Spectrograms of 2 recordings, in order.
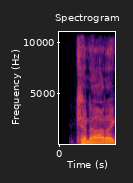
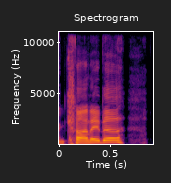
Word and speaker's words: Kaneda: It's not Kanata. It's either Kaneda or Kaneda, but it's spelled K-A-N-E-D-A.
